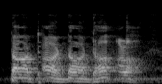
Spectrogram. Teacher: टा देखो तुम टा जैसे बोलोगी, जीभ पीछे चली जाएगी। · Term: मूर्धन्य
